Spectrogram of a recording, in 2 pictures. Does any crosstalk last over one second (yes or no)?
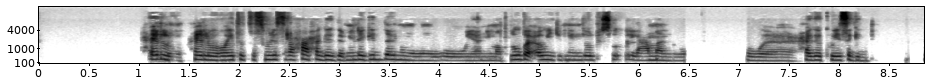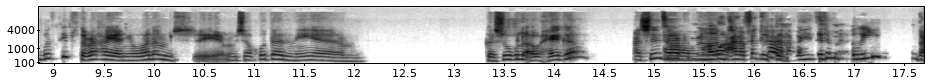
yes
